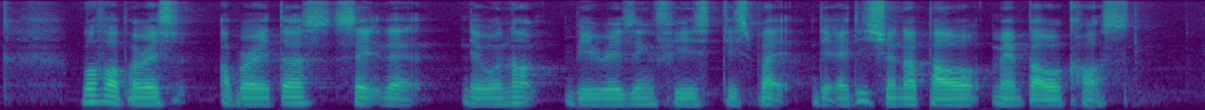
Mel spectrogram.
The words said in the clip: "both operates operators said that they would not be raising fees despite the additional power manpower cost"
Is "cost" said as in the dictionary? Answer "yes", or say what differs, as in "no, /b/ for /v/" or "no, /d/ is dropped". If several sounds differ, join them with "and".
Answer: no, /t/ is dropped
